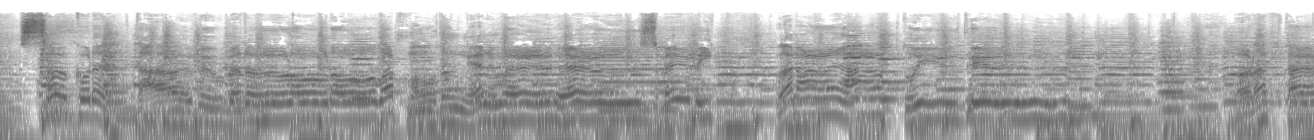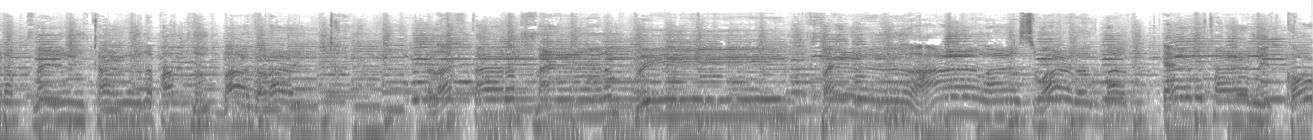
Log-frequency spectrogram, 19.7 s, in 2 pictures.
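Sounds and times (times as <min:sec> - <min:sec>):
person singing: 0:00.1 - 0:19.6.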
